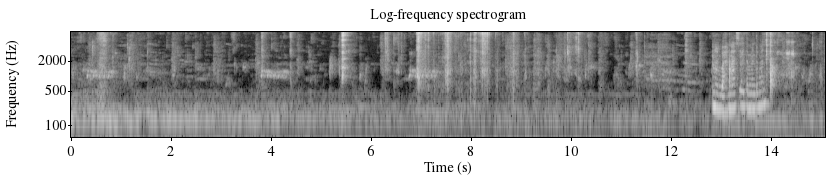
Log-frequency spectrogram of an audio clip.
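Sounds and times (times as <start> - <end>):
person chewing food: 0.4 - 12.6
metal spoon scraping a plate: 13.9 - 14.7.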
